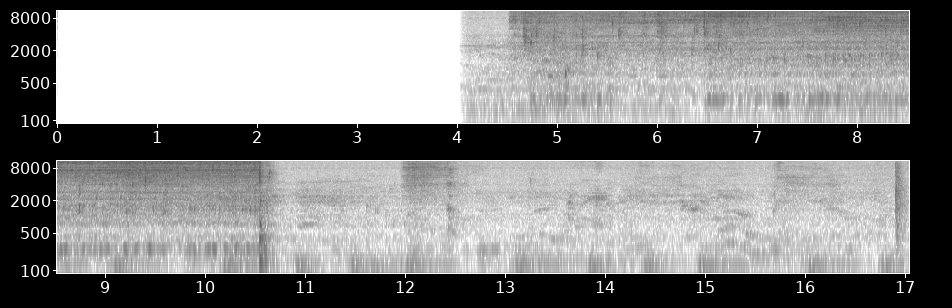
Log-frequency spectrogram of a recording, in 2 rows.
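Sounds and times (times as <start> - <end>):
tap water running into sink: 4.5 - 10.8.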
